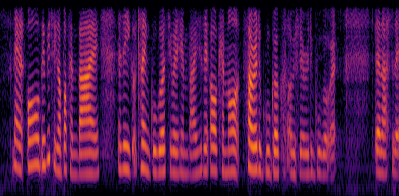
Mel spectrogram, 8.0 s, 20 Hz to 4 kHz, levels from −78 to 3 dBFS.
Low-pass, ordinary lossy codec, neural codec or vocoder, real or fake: 3.6 kHz; none; codec, 24 kHz, 0.5 kbps, DualCodec; fake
